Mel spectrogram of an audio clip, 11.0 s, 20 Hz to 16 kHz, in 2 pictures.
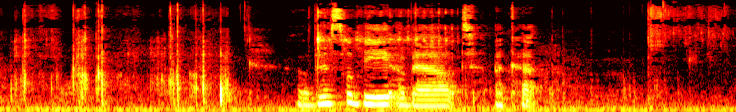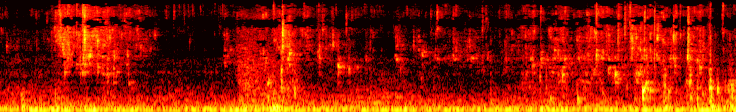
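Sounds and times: faint splashing and dripping: 0:04.8 - 0:11.0.

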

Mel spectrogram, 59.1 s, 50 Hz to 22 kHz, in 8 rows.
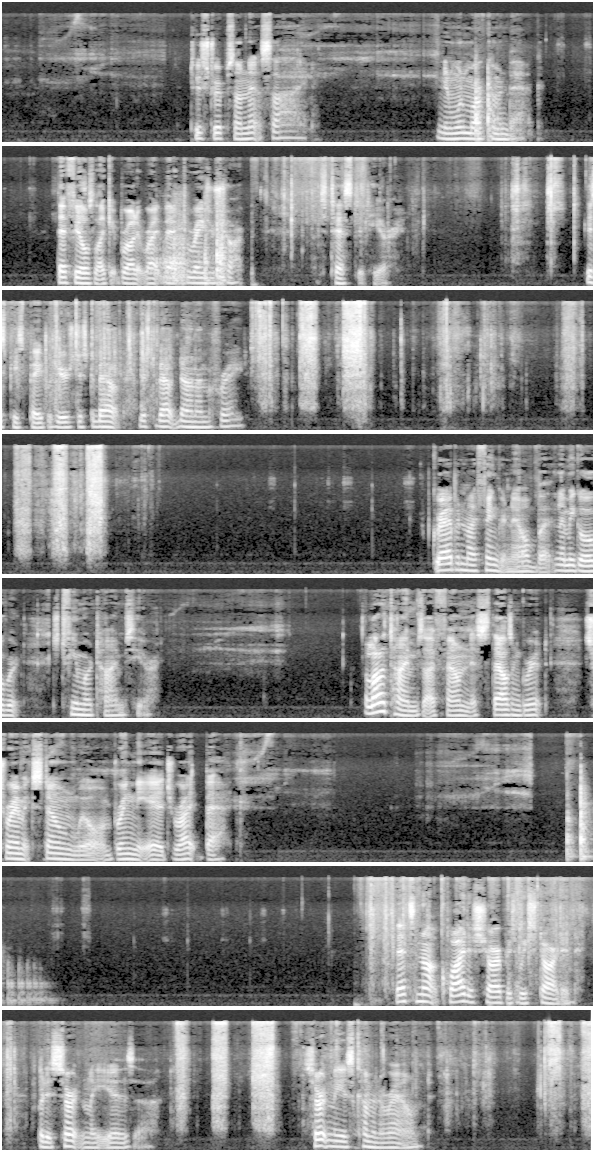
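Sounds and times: stone knocking on wooden table: 0:09.4 - 0:10.2, 0:44.0 - 0:45.0
knife blade slicing paper: 0:58.4 - 0:59.0.

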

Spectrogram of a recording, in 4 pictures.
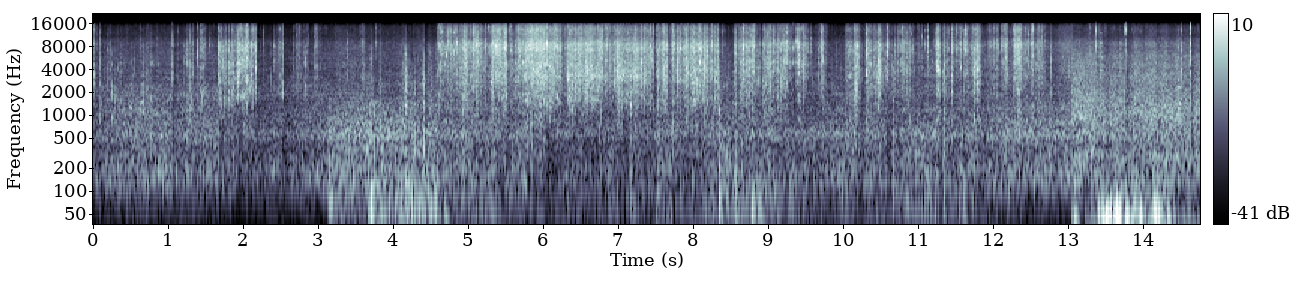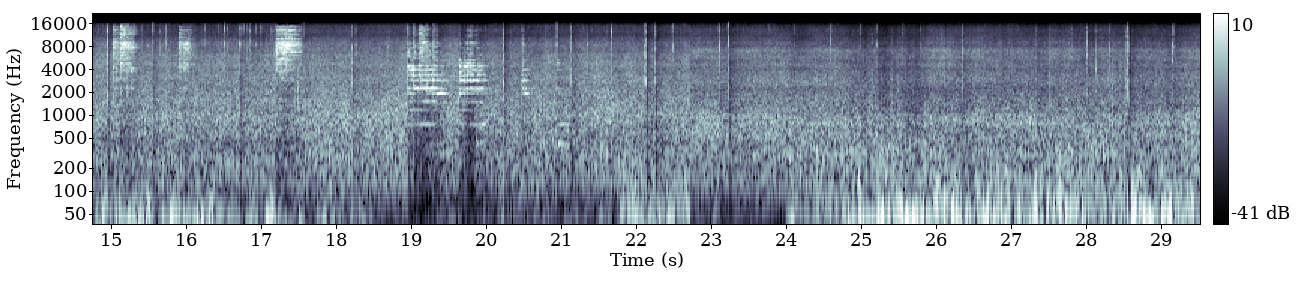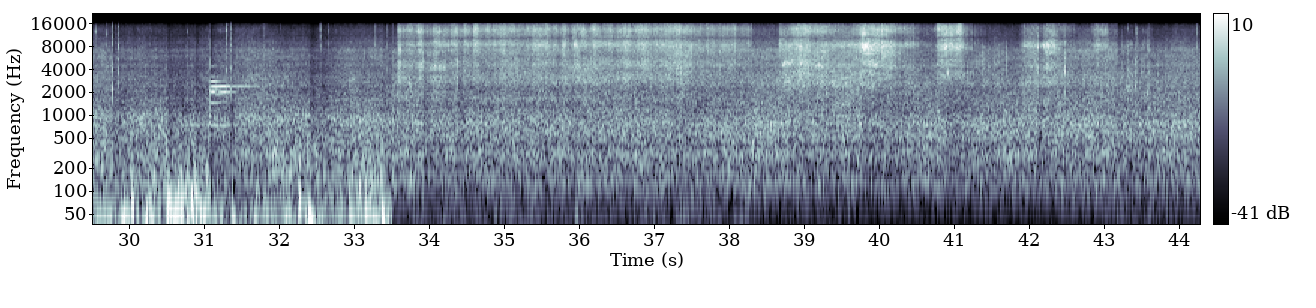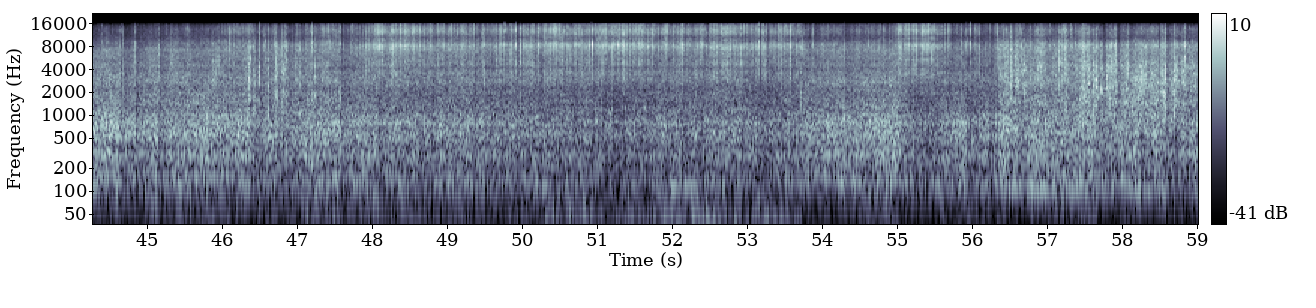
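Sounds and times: river water rushing: 0:00.0 - 0:59.0
wind rumble on microphone: 0:24.0 - 0:33.6.

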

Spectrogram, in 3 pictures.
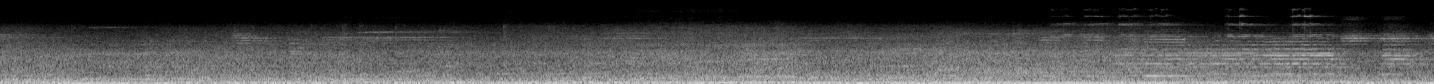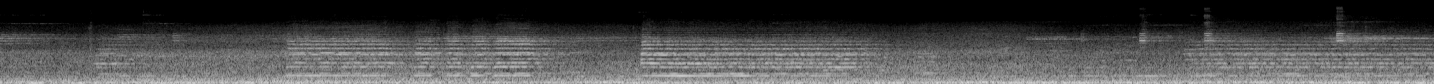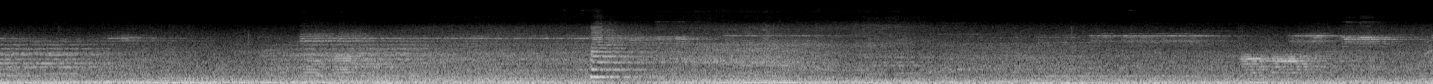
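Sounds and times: traffic rumble: 0:00.0 - 0:43.0
vehicle horns honking: 0:31.6 - 0:35.7.

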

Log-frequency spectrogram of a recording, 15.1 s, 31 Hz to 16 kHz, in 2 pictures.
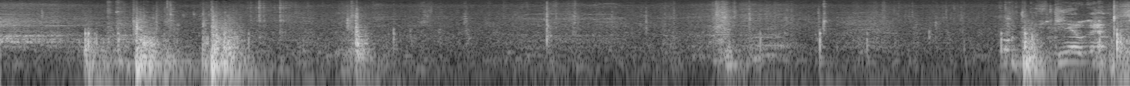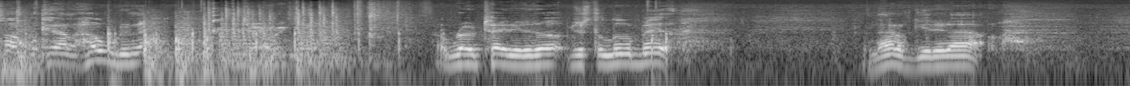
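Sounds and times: metal knocks and clunks: 0:00.6 - 0:02.7, 0:06.7 - 0:10.2.

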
